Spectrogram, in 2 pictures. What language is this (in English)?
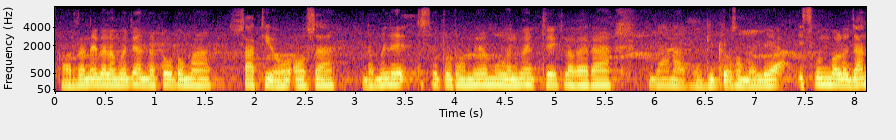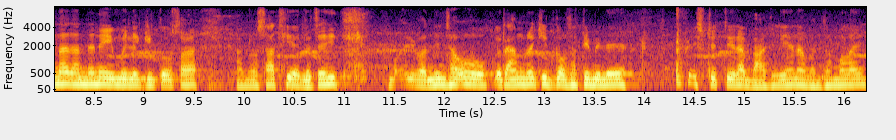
Nepali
